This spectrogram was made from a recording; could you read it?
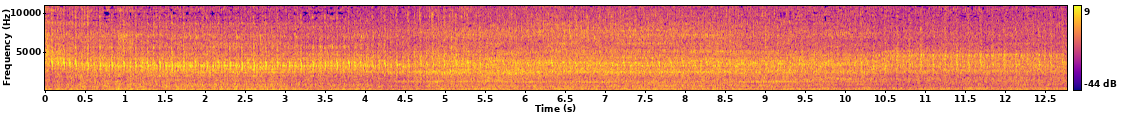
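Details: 1995.5 Audi S6 AAN engine idling with harsh raspy high-pitched rattle ticking about three times a second; owner suspects serpentine belt tensioner, unconfirmed.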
